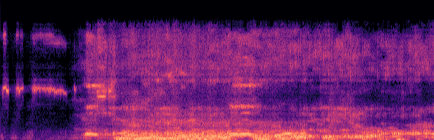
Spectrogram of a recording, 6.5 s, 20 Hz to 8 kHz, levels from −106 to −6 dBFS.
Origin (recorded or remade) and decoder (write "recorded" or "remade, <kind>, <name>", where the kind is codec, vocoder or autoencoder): remade, codec, DAC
